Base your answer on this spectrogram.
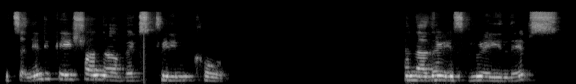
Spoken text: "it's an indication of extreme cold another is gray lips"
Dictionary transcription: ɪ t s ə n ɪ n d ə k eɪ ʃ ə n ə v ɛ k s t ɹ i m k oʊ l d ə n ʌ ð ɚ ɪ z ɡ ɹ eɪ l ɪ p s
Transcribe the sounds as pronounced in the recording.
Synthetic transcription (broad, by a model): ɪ t s ə n ɪ n d ə k eɪ ʃ ə n ə v ɛ k s t ɹ i m k oʊ d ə n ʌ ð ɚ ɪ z ɡ ɹ eɪ l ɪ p s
